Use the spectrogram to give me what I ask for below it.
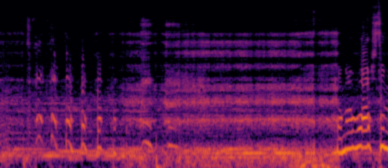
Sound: laughs

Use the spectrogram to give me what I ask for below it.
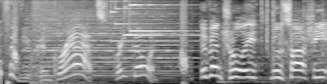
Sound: bells chiming

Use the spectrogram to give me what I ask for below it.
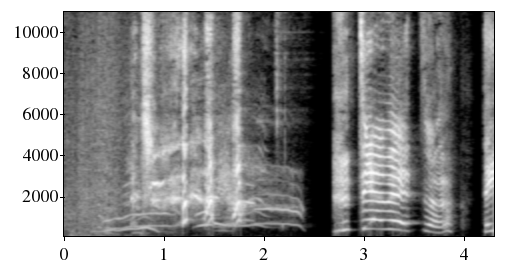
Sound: laughter

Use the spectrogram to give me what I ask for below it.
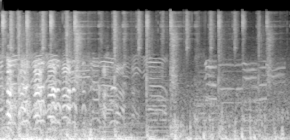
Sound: laughter

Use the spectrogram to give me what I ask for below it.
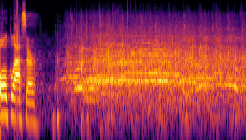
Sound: audience clapping

